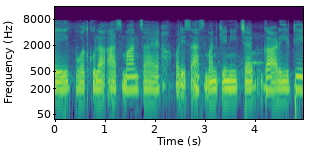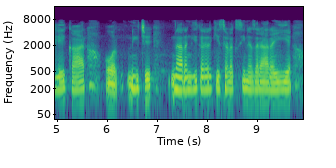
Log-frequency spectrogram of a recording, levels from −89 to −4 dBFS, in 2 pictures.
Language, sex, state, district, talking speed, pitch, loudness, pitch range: Hindi, female, Maharashtra, Aurangabad, 155 wpm, 95 Hz, -19 LUFS, 95-100 Hz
